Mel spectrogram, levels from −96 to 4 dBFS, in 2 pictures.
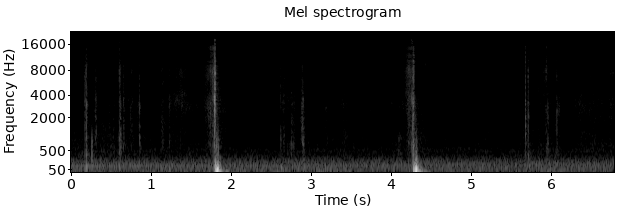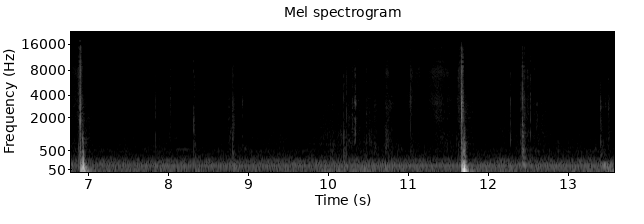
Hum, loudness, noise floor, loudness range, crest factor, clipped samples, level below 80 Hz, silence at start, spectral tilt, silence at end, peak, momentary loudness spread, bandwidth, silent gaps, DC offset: none; -36 LUFS; -70 dBFS; 9 LU; 30 dB; under 0.1%; -40 dBFS; 1.8 s; -6 dB/octave; 1.8 s; -8 dBFS; 10 LU; 9.2 kHz; none; under 0.1%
